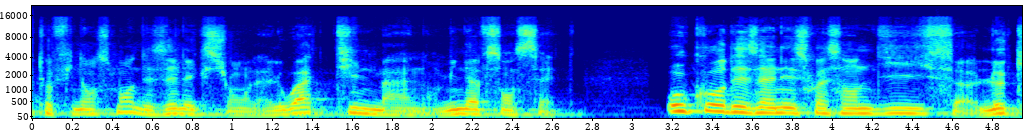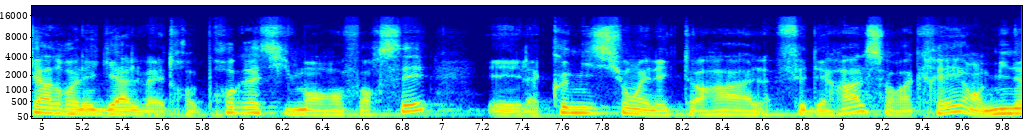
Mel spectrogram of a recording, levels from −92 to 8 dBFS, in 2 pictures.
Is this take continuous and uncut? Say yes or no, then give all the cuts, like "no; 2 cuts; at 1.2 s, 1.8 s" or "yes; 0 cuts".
yes; 0 cuts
